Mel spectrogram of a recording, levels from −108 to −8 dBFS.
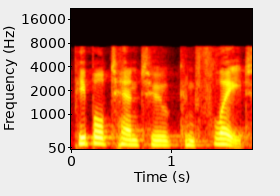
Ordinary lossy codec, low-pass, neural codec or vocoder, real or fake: MP3, 64 kbps; 7.2 kHz; none; real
